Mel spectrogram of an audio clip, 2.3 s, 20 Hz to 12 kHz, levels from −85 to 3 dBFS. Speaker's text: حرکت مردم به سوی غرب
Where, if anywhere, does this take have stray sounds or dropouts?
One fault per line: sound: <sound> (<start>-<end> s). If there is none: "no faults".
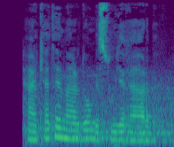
no faults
